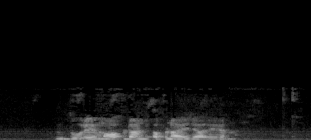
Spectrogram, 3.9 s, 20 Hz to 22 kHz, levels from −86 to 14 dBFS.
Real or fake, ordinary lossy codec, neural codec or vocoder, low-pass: real; MP3, 32 kbps; none; 9.9 kHz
